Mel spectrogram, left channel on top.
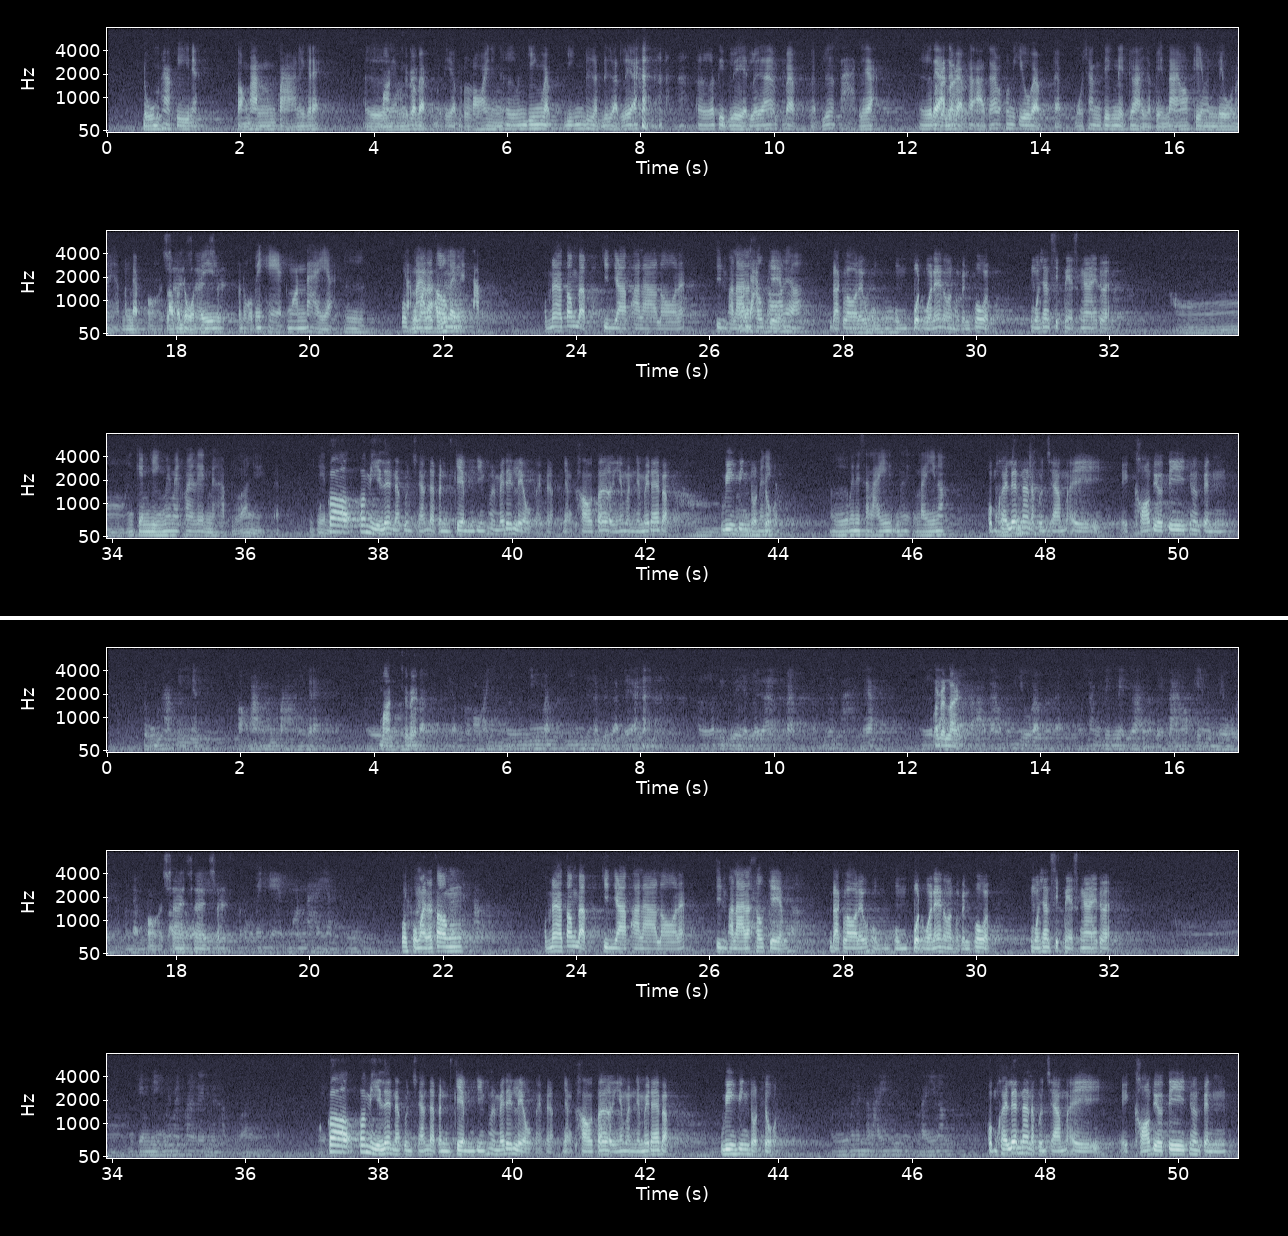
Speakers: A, on the left; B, on the right.
A: ดูมภาคปีเนี่ยสองพันกว่านี่ก็ได้เออเนี่ยมันก็แบบบางทีแบบร้อยหนึ่งเออมันยิงแบบยิงเดือดเดือดเลยอะ
B: มันใช่ไหม
A: <laughs> เออติดเรทเลยอะแบบแบบเลือดสาดเลยอะเออแต่อาจจะแบบถ้าอาจจะคุณคิวแบบแบบ
B: มันเป็นไร
A: motion sickness ก็อาจจะเป็นได้เพราะเกมมันเร็วหน่อยครับมันแบบเรากระโดดไป
B: อ๋อใช่ใช่ใช่
A: กระโดดไปแหกมอนได้อ่ะเออ
B: ว่าผมอาจจะต้อง
A: สามารถแบบเอาเลื่อยไปตับ
B: ผมน่าจะต้องแบบกินยาพารารอแล้วกินพาราแล้วเข้าเกม
A: โอ้ยดักรอเลยเหรอ
B: ดักรอเลยว่าผมผมปวดหัวแน่นอนผมเป็นพวกแบบ
A: โอ้โห
B: motion sickness ง่ายด้วย
A: อ๋ออ๋องั้นเกมยิงไม่ไม่ค่อยเล่นไหมครับหรือว่าไงแบบเล่น
B: ก็ก็มีเล่นนะคุณแชมป์แต่เป็นเกมยิงที่มันไม่ได้เร็วไงปแบบอย่างเคาน์เตอร์อย่างเงี้ยมันยังไม่ได้แบบ
A: อ๋อ
B: วิ่งวิ่งโดดๆ
A: เออไม่ได้กระเออไม่ได้สไลด์อะไรเนาะ
B: ผมเคยเล่นนั่นนะคุณแชมป์ไอ
A: เออทูเทิร์นนะ
B: ไอ
A: ครับ
B: Call of Duty ที่มันเป็น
